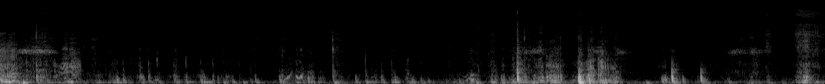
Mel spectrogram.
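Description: Handling sounds of fitting wool fabric into a plastic embroidery hoop: the fabric rustles as it is smoothed flat, with irregular small clicks and knocks from the hoop and its tightening screw, a few sharper ones past the middle.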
